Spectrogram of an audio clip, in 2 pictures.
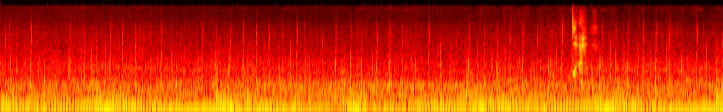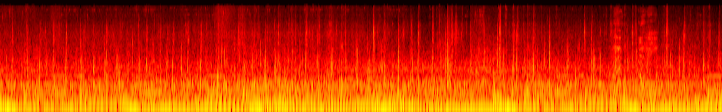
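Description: Footsteps run quickly over a gravel path and then up stone stairs.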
